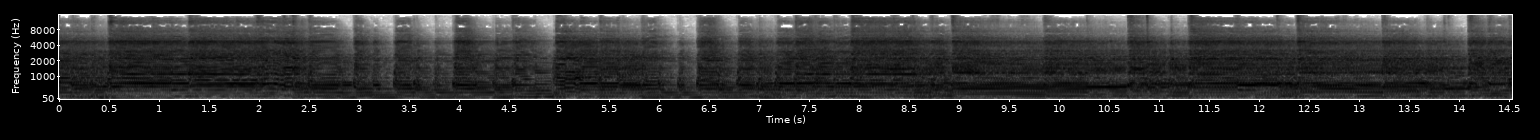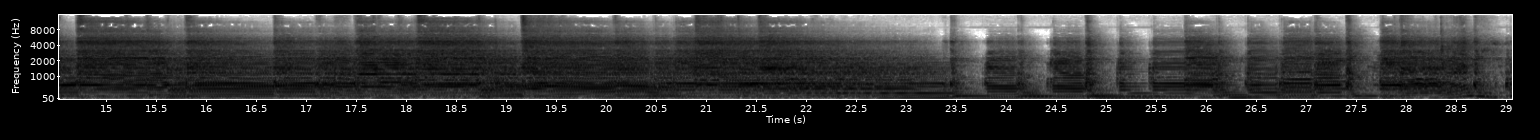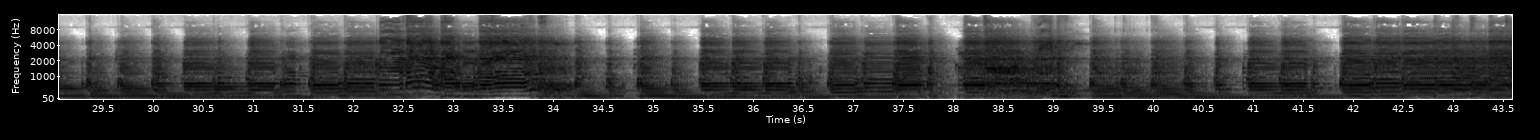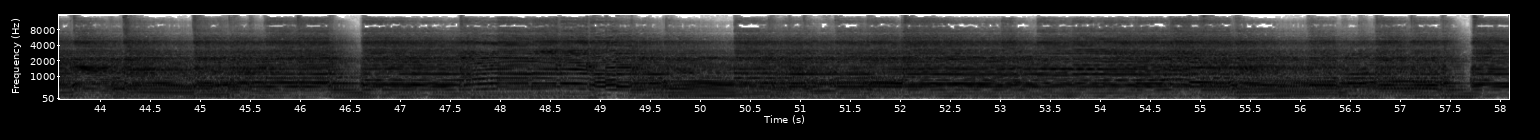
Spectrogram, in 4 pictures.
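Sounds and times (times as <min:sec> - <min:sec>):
electric guitar strumming chords: 0:00.0 - 0:58.0.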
